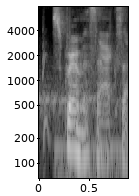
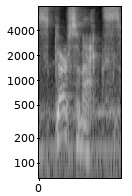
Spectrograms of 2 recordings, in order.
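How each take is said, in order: First: The word's sounds come in their usual order. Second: The word's sounds are jumbled out of order. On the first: The speaker calls it right. "I know" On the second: The speaker calls it wrong. "I like mispronouncing it, it's funny"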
